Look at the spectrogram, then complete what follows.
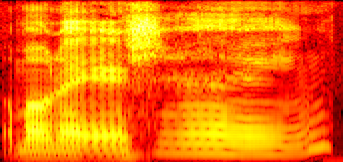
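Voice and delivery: drawn-out announcer call; runway announcer. Acted. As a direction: stretch the name like a host. Host announces next queen.

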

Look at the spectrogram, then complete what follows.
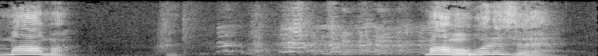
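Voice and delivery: put-on high, wide-eyed little boy; excited child. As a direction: call out to mama in wonder. Child voice in retold story.

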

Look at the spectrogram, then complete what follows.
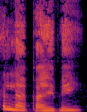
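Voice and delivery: very high cooing greeting; high baby voice greeting a dog; baby talk. Shown as a demonstration. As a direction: coo to the puppy. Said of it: "showing how to talk to the dog".

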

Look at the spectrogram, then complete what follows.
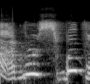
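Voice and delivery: excited. Real, not acted. Excited repeat of swivel.

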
